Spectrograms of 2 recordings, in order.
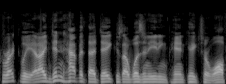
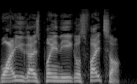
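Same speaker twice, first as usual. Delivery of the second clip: mock angry yelling; 3 semitones higher than usual. Imagining DeMarco visiting and scolding them: imitating DeMarco yelling. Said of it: "yell at us, like".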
